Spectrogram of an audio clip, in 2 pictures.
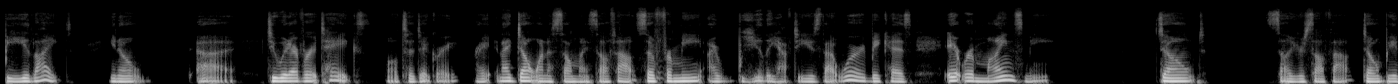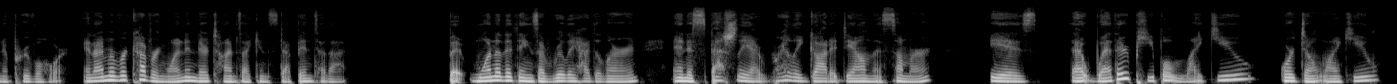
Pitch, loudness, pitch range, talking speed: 145 Hz, -19 LUFS, 130-165 Hz, 185 wpm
